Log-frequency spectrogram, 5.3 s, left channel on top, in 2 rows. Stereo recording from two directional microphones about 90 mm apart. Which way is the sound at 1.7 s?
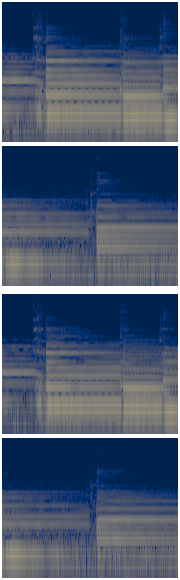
15° right (ahead or behind).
